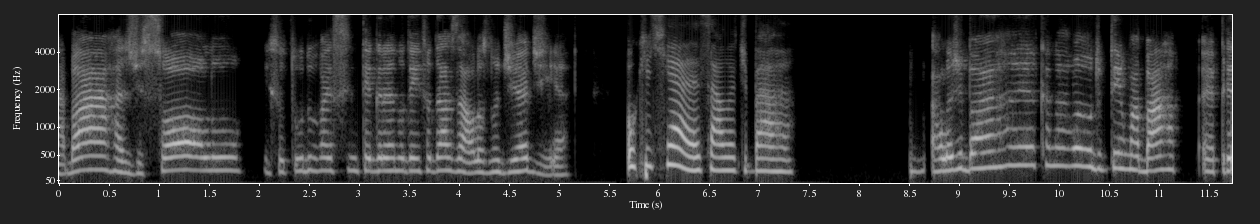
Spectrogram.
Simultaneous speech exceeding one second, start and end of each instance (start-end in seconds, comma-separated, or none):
none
